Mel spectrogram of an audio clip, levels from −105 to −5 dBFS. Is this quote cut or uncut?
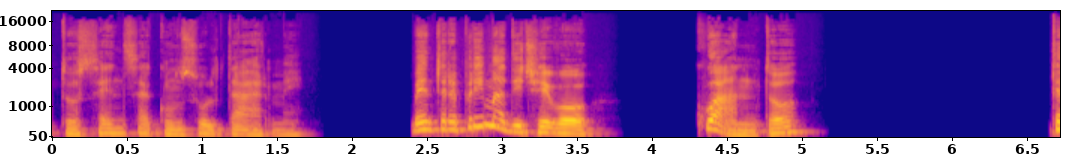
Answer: cut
